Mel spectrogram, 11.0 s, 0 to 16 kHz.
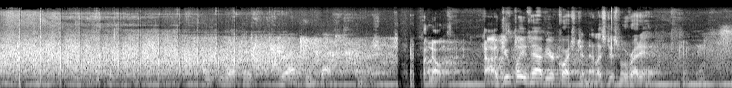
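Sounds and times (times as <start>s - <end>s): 
lecture audience applauding a speaker: 0.0s - 5.9s
speech: 3.6s - 5.8s, 6.4s - 10.9s.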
